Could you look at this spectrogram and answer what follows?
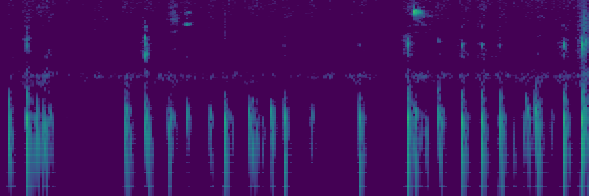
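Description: Stylus tapping and stroking on a tablet screen during handwriting: a quick, irregular run of soft, short taps, over a faint steady tone.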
